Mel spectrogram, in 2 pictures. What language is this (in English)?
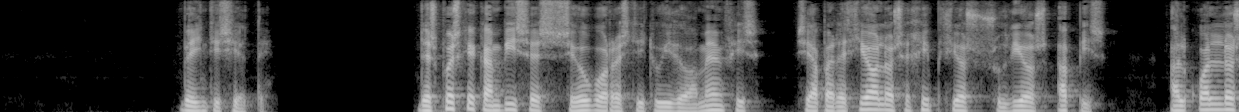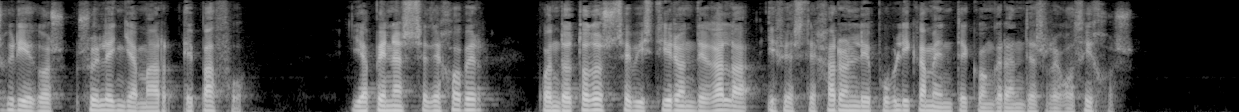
Spanish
